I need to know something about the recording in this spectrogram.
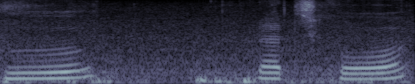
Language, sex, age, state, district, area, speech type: Bodo, female, 18-30, Assam, Kokrajhar, rural, read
